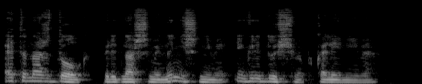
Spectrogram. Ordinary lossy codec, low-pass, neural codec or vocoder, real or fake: AAC, 48 kbps; 14.4 kHz; none; real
